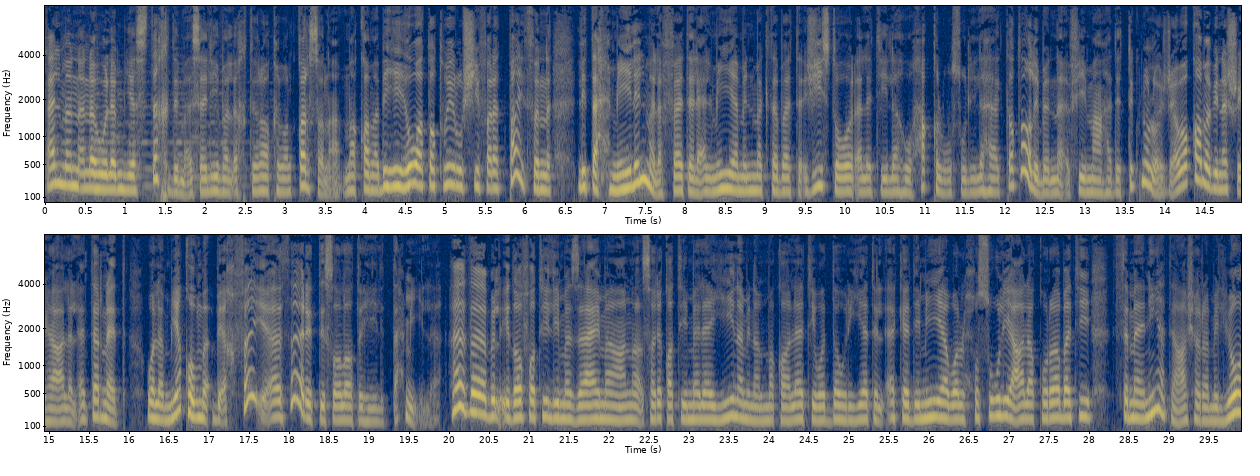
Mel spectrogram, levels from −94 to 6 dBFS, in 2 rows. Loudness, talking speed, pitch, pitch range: -22 LUFS, 110 wpm, 175 Hz, 160-200 Hz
